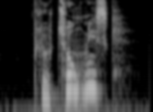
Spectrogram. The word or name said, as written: plutonisk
